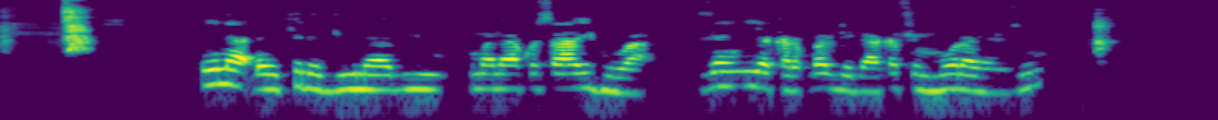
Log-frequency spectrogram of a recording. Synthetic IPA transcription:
ʔɪ˦naː˨ɗa˨wkʲe˦da˨d͡ʒuː˦naː˦bɪ˦ju˦kʷʊ˦ma˦naː˦kʷʊ˦sa˦ha˦jɦʊ˨waː˦ | zɐ˦˨ŋʔɪ˦ja˨kɐ˨ɽɓɐ˦rdɪ˨ɡaː˨kɐ˦ɸɪ˨mːoː˦ɽaː˨jɐ˨nzu˦

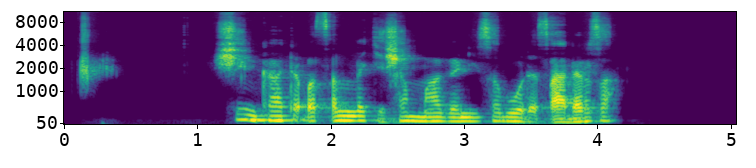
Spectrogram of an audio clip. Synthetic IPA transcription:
ʃɪ˦ŋkaː˦tɐ˦ɓa˨sʼɐ˦lːɐ˦kʲe˨ʃɛ˦mːaː˦ɡɐ˨niː˦sɐ˦boː˨da˨sʼa̰ː˨dɐ˦rsa˨ʔ

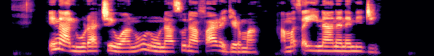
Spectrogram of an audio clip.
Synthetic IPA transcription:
ʔɪ˦naː˨luː˨ɽaː˦t͡ʃeː˦˨waː˨noː˦noː˨naː˦sʊ˦naː˨ɸaː˦ɽa˨ɡʲɪ˦ɽmaː˦ | ʔa̰˨mɐ˦sʼɐ̰˦jiː˦naː˦na˦na˦mɪ˦d͡ʒiː˨

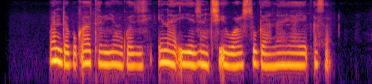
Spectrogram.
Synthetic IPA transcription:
b̥ɐ˦˨nda˨bʊ˨kʼaː˦tʰɐ˨rjɪ˦˨ŋɡʷɐ˦d͡ʒeː˨ʔɪ˦naː˨ʔɪ˦ja˨d͡ʒɪ˦nt͡ʃḛː˦˨wɐ˨rsʊ˦ɡaː˨naː˦jaː˦ji˦kʼɐ˦sa̰˦˨

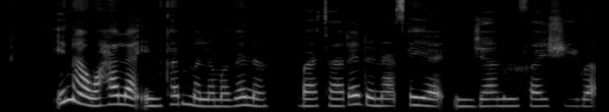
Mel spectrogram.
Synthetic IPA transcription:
ʔɪ˦naː˨wɐ˨ɦa˦laː˨ʔɪ˨ŋkɐ˦mːɐ˨la˨mɐ˨ɡɐ˦naː˨ | baː˨taː˨ɽe˦da˨na˦sʼɐ˦jaː˨ʔɪ˨nd͡ʒaː˦nʊ˦nɸaː˦ʃiː˦ba˦ʔ

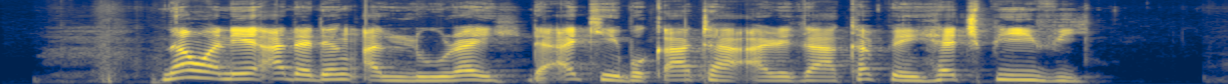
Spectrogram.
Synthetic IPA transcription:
nɐ˦wɐ˨neː˦ʔa˦dɐ˨dɪ˦ŋʔa˨lːuː˨ɾa˦jda̰˨ʔa˦kʲeː˨bʊ˨kʼaː˦taː˨ʔa̰˨ɽɪ˦ɡaː˨kɐ˦ɸɪ˨ŋɦɛ˦t͡ʃpiː˦viː˦

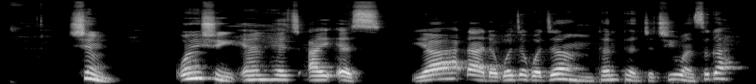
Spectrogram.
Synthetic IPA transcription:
ʃɪ˦˨ŋ | kʷʼʊ˦nʃɪ˨ŋʔɐ˦ŋɦɛ˦t͡ʃʔa˦jʔɛ˦˨s | jaː˦ha˦ɗaː˨da˨ɡʷɐ˦d͡ʒe˦ɡʷɐ˦d͡ʒɐ˦ntɐ˦ntɐ˨nt͡ʃɛ˨t͡ʃiː˦wɐ˨nsɪ˦ɡa˨

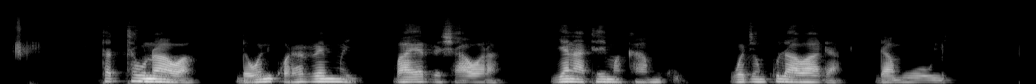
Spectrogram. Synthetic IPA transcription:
tɐ˦tʰːa˦˨wnaː˦˨waː˨ | da˨wɐ˦ni˦kʷʼɐ˨ɽɐ˦rːɛ˦mːa˨j | baː˦jɐ˦rda˨ʃaː˦wɐ˦ɾaː˨ | jɐ˦naː˨ta˦jmɐ˨kʰaː˦mʊ˦kʷu˨ | wɐ˦d͡ʒɛ˦ŋkʷʊ˦laː˨waː˦da̰˨ | daː˦mʊ˦woː˦wiː˦

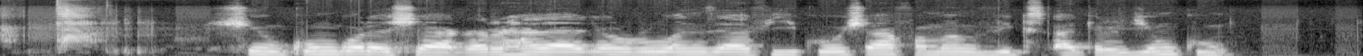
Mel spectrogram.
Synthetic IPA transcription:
ʃɪ˦ŋkʷʼʊ˦ŋɡʷʊ˦ɽa˨ʃaː˨kʼɐ˦rɦa˦ɽaː˦kʼɪ˦nɽʊ˦wɐ˦nzaː˦ɸiː˦kʷoː˦ʃaː˦ɸa˨mɐ˦mbɪ˦ksʔa˨kʲʼɪ˨ɽd͡ʒʲɪ˦ŋkʷu˨ʔ

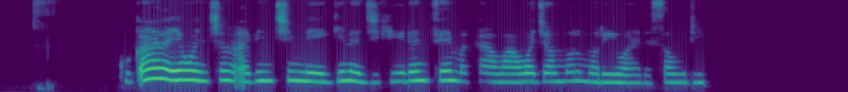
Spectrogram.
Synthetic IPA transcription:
kʷu˨kʼaː˦ɽa˨jɐ˦wɐ˨nt͡ʃɪ˦ŋʔa̰˨bɪ˦nt͡ʃi˦meː˨ɡʲɪ˦na˨d͡ʒɪ˨kʲʰiː˦dɔ˦nteː˦mɐ˨kaː˦˨waː˦wɐ˦d͡ʒɛ˦mːɐ˦rmʊ˨ɾeː˦waː˨da˨sa˦wdiː˦

